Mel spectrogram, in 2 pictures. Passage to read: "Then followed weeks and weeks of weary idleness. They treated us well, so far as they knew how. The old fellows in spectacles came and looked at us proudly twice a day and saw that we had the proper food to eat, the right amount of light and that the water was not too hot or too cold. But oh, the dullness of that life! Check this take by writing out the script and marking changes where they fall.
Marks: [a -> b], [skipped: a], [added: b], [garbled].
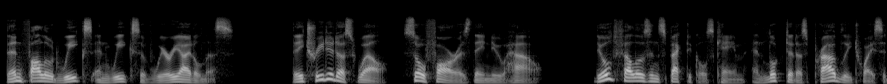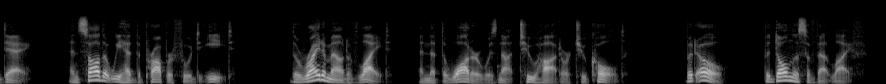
"Then followed weeks and weeks of weary idleness. They treated us well, so far as they knew how. The old fellows in spectacles came and looked at us proudly twice a day and saw that we had the proper food to eat, the right amount of light and that the water was not too hot or too cold. But oh, the dullness of that life!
